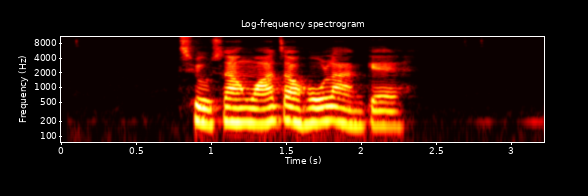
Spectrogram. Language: Cantonese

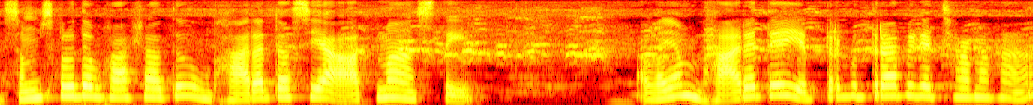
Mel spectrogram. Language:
Sanskrit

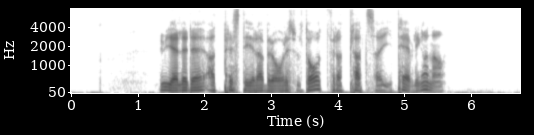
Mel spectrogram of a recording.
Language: Swedish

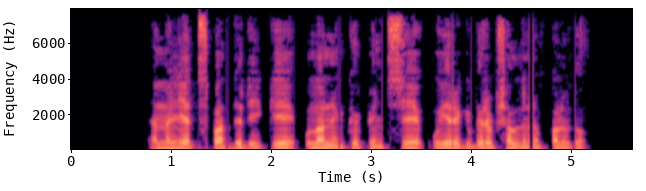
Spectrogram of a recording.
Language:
Uyghur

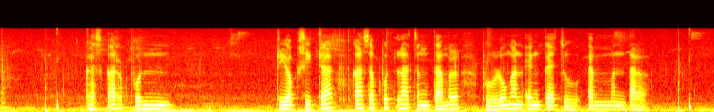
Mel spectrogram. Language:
Javanese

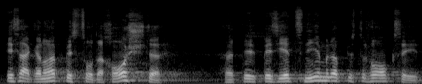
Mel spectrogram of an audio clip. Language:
Swiss German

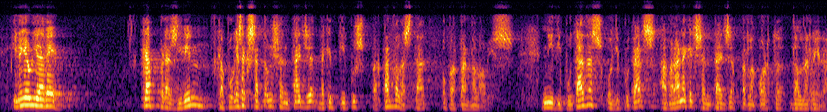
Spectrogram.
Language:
Catalan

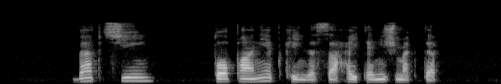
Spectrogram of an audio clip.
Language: Central Kurdish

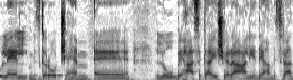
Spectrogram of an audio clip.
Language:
Hebrew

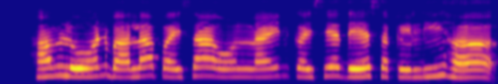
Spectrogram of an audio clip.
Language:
Magahi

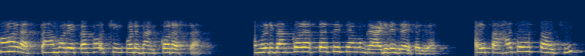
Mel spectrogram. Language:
Odia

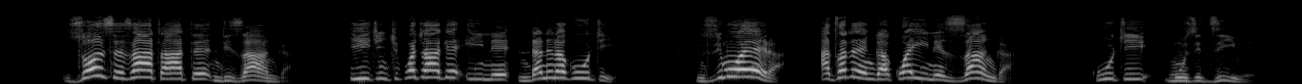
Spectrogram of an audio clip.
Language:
Nyanja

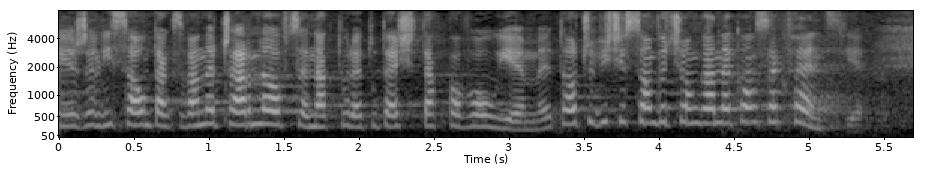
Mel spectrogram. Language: Polish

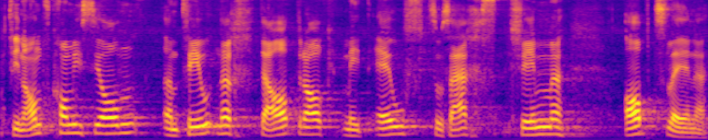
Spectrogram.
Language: Swiss German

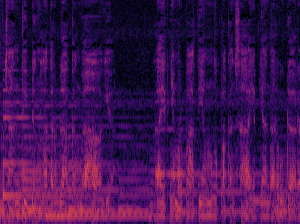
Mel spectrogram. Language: Indonesian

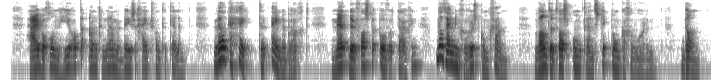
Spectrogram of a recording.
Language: Dutch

